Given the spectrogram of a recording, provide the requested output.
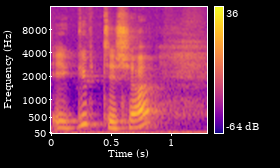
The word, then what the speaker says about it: ägyptischer: De nouveau, l'accord du masculin à l'adjectif égyptien, donc ägyptischer. Attention à la prononciation du Y, ägyptischer. Le Y en allemand se prononce presque comme un U.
